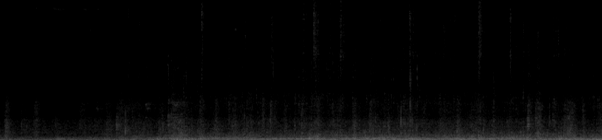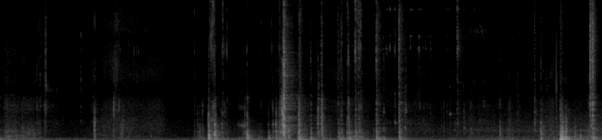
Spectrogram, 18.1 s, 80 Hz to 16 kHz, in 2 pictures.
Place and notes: Hotel Kingdom, Kaoshiung City - In Hotel
In Hotel, In the hotel lobby
Binaural recordings
Yancheng District, Kaohsiung City, Taiwan, 13 May, ~20:00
